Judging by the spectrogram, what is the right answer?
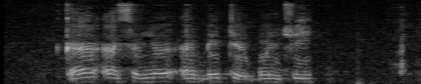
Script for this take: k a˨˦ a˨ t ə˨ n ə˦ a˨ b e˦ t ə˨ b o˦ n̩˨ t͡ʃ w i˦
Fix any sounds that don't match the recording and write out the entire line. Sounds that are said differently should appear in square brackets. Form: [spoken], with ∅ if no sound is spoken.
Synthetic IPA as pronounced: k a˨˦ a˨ [s] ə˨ n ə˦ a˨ b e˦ t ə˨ b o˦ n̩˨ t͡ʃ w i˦

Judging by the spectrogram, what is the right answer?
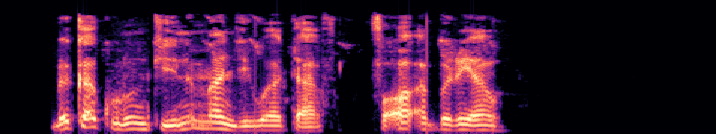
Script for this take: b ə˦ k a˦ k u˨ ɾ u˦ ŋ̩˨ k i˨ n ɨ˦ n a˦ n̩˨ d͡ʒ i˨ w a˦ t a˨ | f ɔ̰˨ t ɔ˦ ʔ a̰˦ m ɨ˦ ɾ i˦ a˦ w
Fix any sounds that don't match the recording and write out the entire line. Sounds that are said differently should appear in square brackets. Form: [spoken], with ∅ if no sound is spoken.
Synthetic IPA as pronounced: b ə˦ k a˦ k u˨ ɾ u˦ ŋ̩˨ k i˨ n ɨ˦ [m] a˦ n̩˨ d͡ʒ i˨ w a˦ t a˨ | f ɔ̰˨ [ʔ] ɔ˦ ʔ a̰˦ [b] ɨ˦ ɾ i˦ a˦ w

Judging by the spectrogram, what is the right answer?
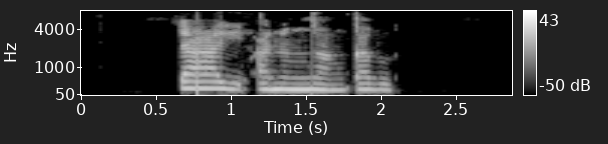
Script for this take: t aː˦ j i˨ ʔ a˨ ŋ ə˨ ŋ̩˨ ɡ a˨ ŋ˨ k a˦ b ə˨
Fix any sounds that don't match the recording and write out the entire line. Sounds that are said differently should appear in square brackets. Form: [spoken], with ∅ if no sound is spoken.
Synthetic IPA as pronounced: t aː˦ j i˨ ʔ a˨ [n] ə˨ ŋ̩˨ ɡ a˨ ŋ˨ k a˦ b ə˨

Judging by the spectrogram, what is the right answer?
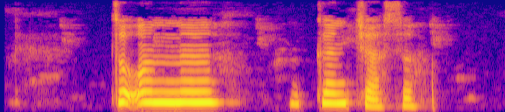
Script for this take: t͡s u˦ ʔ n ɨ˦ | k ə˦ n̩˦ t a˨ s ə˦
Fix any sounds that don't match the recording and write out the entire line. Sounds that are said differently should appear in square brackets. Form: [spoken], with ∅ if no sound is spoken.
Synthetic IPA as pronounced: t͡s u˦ ʔ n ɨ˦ | k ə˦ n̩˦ [t͡ʃ] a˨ s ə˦

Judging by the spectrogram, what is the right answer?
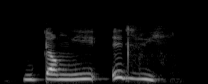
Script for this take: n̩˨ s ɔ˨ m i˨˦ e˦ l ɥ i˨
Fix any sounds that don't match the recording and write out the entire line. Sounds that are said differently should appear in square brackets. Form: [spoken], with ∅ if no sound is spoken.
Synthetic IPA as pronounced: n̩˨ [t] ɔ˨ [ŋ] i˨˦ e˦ l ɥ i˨

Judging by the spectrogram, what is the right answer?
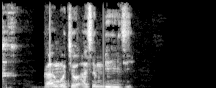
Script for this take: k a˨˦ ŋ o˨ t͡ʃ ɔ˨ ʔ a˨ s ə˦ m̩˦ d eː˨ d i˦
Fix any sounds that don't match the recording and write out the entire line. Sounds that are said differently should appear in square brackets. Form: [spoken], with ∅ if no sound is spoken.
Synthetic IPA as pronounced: k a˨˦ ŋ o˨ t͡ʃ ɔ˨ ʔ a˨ s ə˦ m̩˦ [b] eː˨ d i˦

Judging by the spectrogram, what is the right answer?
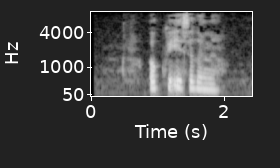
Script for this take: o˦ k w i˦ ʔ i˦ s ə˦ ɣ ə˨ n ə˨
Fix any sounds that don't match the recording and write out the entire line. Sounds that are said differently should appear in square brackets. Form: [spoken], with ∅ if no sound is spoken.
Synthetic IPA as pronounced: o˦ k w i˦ ʔ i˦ s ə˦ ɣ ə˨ n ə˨

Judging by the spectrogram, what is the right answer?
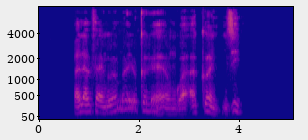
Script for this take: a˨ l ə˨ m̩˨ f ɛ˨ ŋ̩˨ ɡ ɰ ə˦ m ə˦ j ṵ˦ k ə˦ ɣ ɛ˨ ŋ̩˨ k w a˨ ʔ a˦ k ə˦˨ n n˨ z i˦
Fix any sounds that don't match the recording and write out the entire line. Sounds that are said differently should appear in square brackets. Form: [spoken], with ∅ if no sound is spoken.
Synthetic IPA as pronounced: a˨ l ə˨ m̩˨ f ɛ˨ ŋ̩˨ ɡ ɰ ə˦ m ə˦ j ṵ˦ k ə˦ ɣ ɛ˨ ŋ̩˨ [ɡ] w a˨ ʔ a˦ k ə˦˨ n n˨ z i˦

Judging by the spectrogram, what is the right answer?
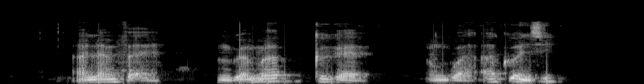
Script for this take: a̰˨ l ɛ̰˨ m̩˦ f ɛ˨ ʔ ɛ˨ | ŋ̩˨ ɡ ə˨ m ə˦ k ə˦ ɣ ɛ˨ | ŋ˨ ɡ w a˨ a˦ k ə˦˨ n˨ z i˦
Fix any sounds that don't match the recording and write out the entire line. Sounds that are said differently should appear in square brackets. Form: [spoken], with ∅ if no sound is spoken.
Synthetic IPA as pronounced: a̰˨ l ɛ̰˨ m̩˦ f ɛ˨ ʔ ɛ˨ | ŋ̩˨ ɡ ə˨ m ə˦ k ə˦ ɣ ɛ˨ | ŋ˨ ɡ w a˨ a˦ k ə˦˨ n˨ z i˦

